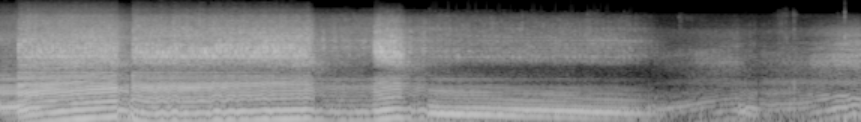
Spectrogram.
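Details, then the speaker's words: Big Gun exhaust on an ATV, overdue for repacking and recently very loud, now with the silencer core installed after the repack: a few throttle blips, then an even, steady single-cylinder idle, a lot quieter, loud but healthy exhaust note. "all right y'all so i just got the silencer core installed right there and we'll see how much difference it makes definitely a lot quieter at idle sounds all right i guess loud exhaust but um"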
